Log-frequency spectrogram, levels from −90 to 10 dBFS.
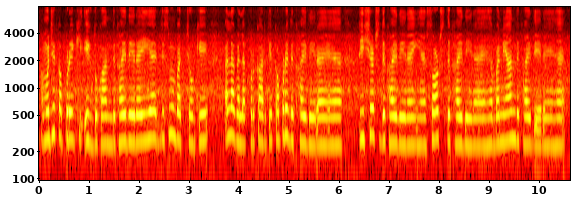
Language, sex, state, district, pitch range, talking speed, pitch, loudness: Hindi, female, Uttar Pradesh, Etah, 240-275 Hz, 195 wpm, 255 Hz, -17 LUFS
